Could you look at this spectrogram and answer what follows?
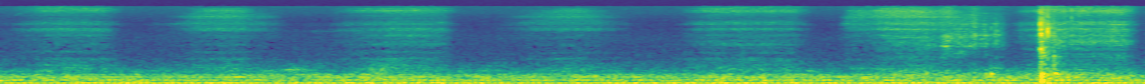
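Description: Faint, slow breathing close to the microphone, swelling and fading about once a second. Near the end comes one sharp tap as a plastic mixing cup is set down on the newspaper-covered table.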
